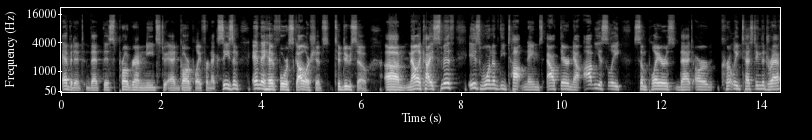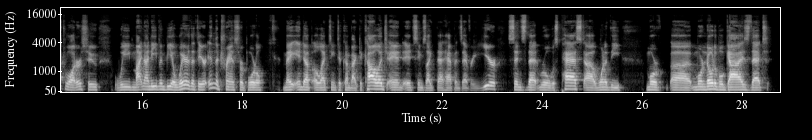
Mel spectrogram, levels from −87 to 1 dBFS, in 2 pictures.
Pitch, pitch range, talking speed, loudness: 125 Hz, 110-145 Hz, 185 wpm, -18 LUFS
